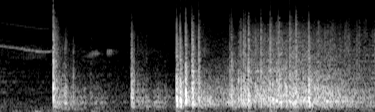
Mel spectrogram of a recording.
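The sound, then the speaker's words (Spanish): Fireworks explode over a town: a sharp single bang, then another, then a thick run of crackling pops and bursts that keeps going loudly to the end. “El cielo se adorna de fuegos artificiales provenientes del pueblo.”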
